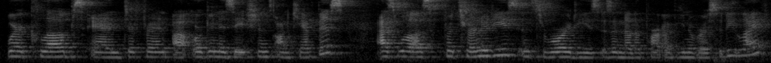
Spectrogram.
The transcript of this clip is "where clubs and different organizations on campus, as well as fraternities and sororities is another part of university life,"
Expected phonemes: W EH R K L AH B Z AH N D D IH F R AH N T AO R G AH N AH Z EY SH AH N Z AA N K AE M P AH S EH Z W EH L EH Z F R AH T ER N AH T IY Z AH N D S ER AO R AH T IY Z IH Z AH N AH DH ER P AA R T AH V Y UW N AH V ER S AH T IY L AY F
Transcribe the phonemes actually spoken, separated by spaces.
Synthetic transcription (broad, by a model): W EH R K L AH B Z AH N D D IH F R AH N T AO R G AH N AH Z EY SH AH N Z N K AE M P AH S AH Z W EH L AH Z F R AH T ER N AH T IY Z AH N S ER AO R AH T IY Z IH Z AH N AH DH ER P AA R T AH V Y UW N AH V ER S AH T IY L AY F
